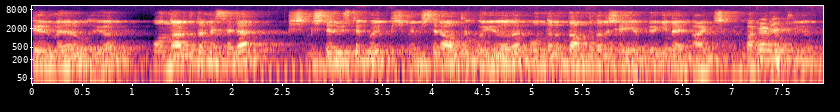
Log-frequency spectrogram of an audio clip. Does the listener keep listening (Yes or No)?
No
